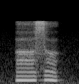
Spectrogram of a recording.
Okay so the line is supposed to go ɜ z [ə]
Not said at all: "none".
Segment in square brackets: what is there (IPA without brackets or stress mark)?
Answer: ə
